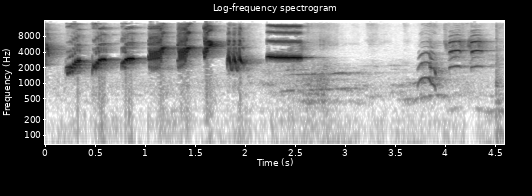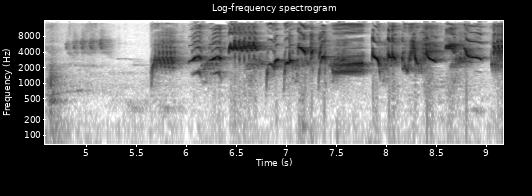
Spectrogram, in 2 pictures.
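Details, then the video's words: Asian pied starling masteran tutor song in tembakan style, full of variation: a fast series of repeated sharp notes and a buzzy burst, a quieter faint passage, then dense scratchy chatter with whistles. "Masteran Jalak Suren Tembakan"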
